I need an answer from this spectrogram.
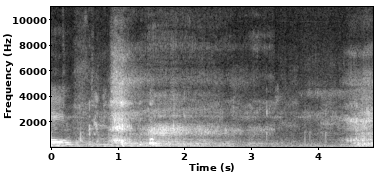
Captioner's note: snoring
